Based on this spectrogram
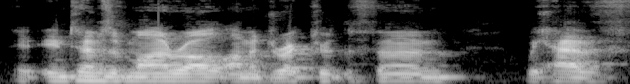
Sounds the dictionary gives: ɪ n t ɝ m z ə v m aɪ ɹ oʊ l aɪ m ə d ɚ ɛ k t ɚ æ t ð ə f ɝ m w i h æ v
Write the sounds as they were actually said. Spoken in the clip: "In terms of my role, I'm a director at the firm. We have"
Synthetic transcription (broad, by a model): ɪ n t ɝ m z ə v m aɪ ɹ oʊ l aɪ m ə d ɚ ɛ k t ɚ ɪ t ð ə f ɝ m w i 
